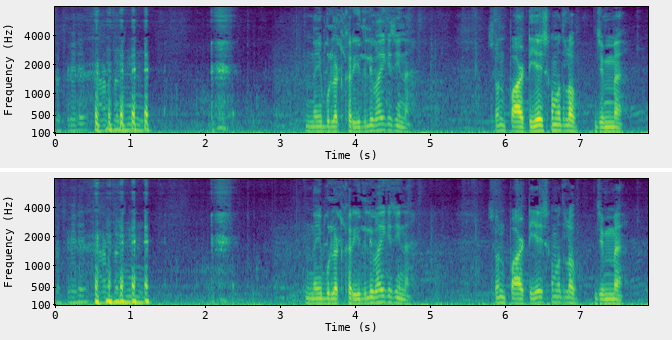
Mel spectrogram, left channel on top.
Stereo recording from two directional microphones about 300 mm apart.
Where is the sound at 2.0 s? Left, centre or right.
Left.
